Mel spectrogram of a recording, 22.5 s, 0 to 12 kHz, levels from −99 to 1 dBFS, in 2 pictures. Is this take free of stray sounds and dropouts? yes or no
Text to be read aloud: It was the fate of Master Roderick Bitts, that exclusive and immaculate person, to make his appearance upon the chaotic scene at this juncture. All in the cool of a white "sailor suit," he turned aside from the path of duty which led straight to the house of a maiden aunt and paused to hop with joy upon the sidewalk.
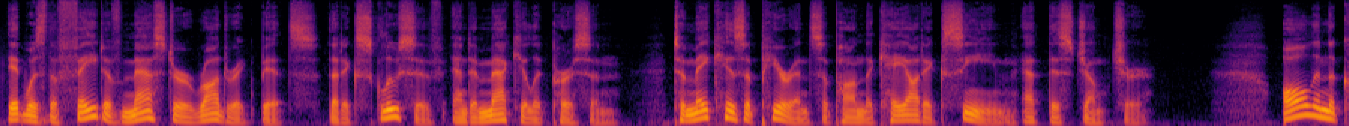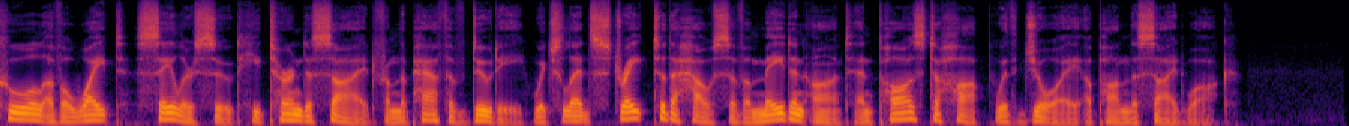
yes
